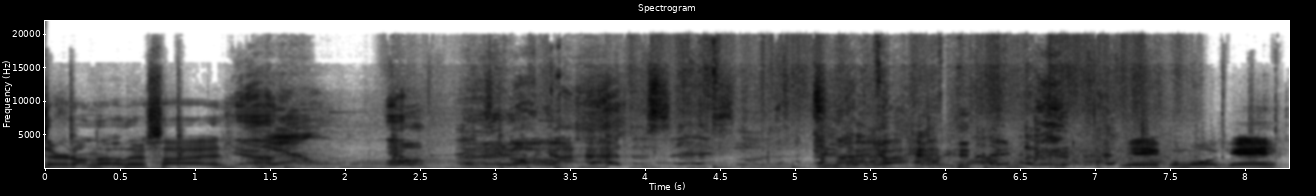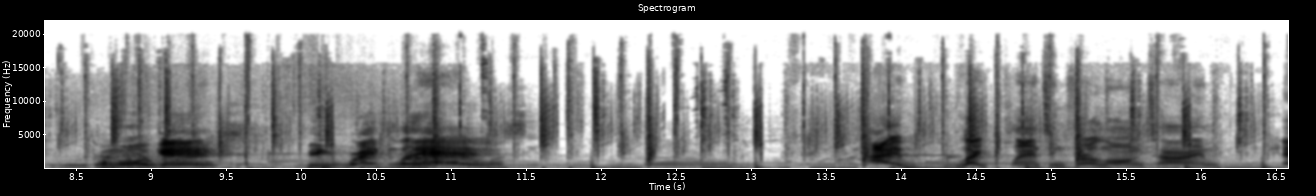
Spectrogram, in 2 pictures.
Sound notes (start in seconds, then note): 2.2 students vocally affirm; 7.0 students laughing; 12.1 upbeat music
